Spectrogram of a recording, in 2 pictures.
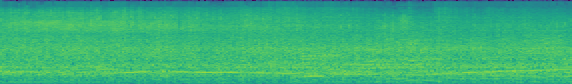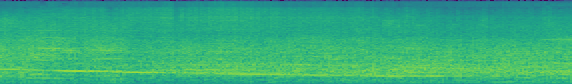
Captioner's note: fire truck siren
